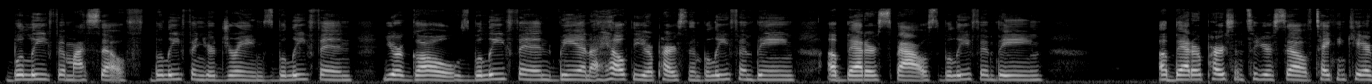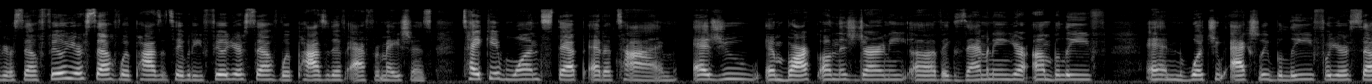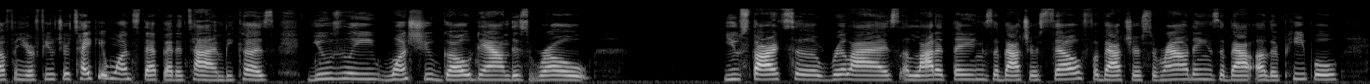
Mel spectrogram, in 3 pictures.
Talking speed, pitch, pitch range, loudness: 150 wpm, 220 Hz, 205-230 Hz, -24 LUFS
